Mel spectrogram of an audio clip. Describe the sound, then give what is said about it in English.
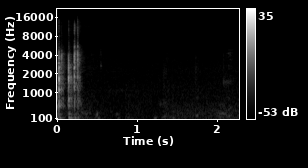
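Dice are rolled for a Spot Hidden check in a tabletop game, clattering briefly across a hard surface, a quick burst of several sharp, bright clicks in the first moment, followed by faint low background noise with no talking. “I make that roll.”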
